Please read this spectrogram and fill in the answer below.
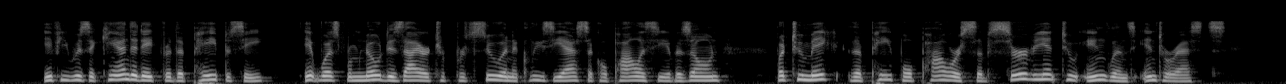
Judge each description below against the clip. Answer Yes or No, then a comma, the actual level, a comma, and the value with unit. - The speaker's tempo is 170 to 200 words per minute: No, average, 155 wpm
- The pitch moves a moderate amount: Yes, average, 3.0 semitones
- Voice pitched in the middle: Yes, medium, 180 Hz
